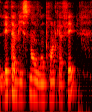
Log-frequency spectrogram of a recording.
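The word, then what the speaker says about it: кафе: Donc pour dire le café, l'établissement où on prend le café, ça sera café. K, A, F, Y. Et c'est le Y qui est accentué. Changement d'accent.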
